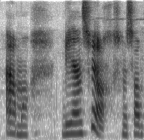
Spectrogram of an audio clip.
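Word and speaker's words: emment: Alors pour former un adverbe de manière, il faut un adjectif qualificatif au féminin plus le suffixe ment, M-E-N-T, ou bien amant, E-2-M-E-N-T. ولكن ينطق amant.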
